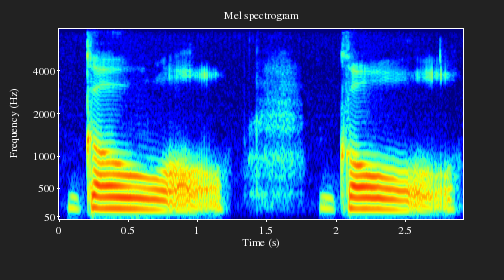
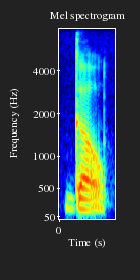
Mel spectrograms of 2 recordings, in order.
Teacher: round your lips when you finish the o go go and then you have to unround your lips to make a good l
